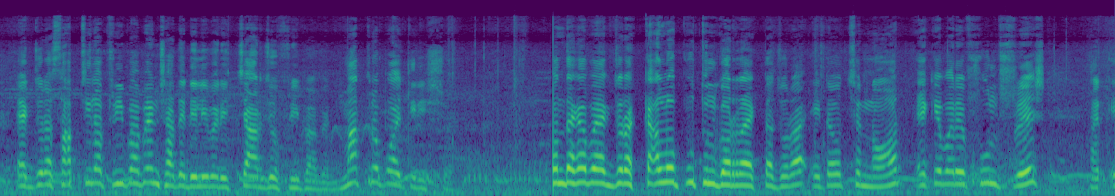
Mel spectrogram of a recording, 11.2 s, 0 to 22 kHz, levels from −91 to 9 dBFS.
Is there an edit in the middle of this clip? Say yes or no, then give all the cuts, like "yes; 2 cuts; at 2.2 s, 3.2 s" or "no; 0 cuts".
no; 0 cuts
